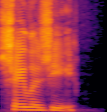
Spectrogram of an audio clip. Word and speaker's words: Shilajit: She legit resin. – That's not how you pronounce it. It's Shea Legit.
